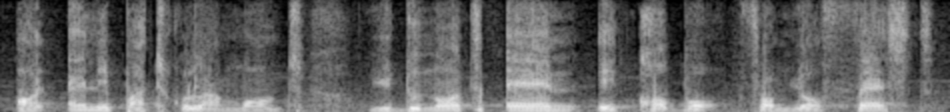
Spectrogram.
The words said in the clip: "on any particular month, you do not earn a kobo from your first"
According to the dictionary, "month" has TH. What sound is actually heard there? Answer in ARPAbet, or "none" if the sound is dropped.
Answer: T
